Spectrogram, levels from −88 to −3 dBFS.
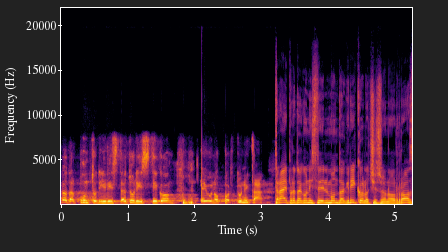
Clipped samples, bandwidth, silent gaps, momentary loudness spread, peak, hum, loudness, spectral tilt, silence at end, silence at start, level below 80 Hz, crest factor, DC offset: under 0.1%; 16 kHz; none; 4 LU; 0 dBFS; none; -17 LUFS; -5.5 dB/octave; 0 s; 0 s; -42 dBFS; 16 dB; under 0.1%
